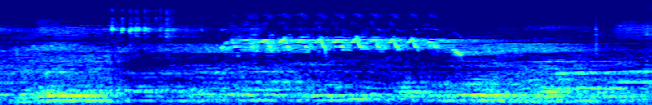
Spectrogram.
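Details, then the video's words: European greenfinch giving a quick, even trill of bright, mid-high notes lasting about a second, over a low background murmur that may include distant voices. "Greenfinch Song"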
